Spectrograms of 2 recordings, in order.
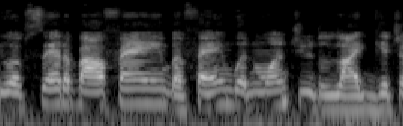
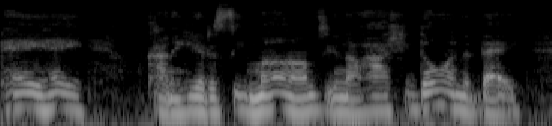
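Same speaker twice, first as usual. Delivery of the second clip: hushed, very quiet half-whisper; 3 semitones lower, 10 dB quieter than usual. Retelling a character asking a nurse how his mother is: imitating a half-whisper. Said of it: "whispering to the nurse".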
